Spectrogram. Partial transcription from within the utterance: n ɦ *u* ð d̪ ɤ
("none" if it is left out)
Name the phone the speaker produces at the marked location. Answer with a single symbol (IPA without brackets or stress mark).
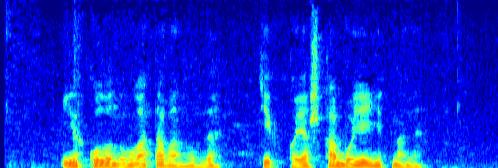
u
